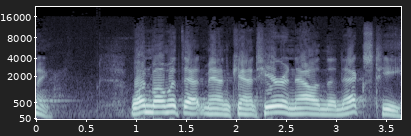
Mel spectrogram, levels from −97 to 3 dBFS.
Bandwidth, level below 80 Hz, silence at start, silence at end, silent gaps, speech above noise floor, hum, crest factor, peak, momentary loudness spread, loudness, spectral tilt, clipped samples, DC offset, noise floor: 11.5 kHz; -54 dBFS; 0 s; 0 s; none; 31 dB; none; 12 dB; -4 dBFS; 6 LU; -15 LUFS; -7.5 dB/octave; under 0.1%; under 0.1%; -46 dBFS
